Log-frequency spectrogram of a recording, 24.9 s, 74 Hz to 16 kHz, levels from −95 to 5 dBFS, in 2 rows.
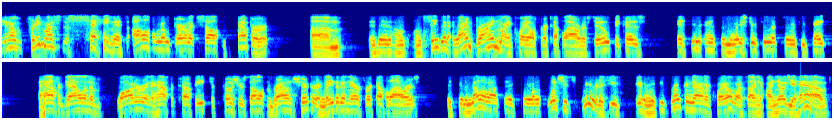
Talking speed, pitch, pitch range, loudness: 230 wpm, 155 Hz, 140-170 Hz, -24 LUFS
